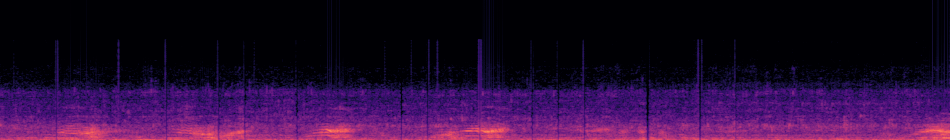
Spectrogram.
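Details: Frogs calling at night by a pond in a chorus: short throaty bursts repeat roughly every half to one second, some louder and nearer, over a steady background of trickling water.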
